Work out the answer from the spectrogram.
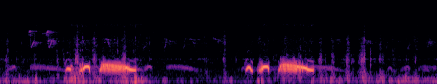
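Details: Spotted dove lure call from Indonesia, used to attract wild birds: two phrases, each two short hooked notes followed by a long, loud, slightly falling coo, with soft faint cooing between them.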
